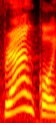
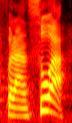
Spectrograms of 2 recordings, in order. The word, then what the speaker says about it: François: mencionar y es que me dijeron que no se pronuncia franco y sino françois pero saben que no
